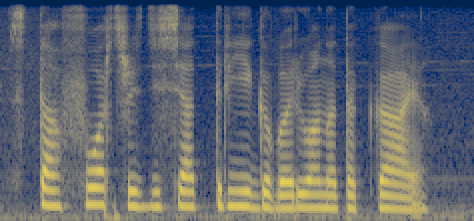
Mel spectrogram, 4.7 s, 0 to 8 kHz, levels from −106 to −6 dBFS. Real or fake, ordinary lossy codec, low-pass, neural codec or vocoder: real; none; 7.2 kHz; none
